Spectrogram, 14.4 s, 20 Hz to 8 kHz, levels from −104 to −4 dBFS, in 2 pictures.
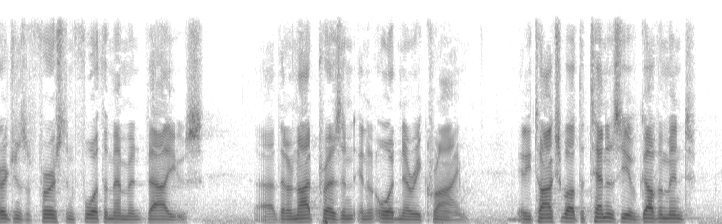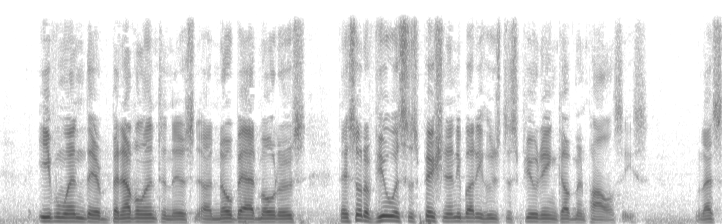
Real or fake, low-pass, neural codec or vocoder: real; 7.2 kHz; none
